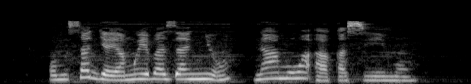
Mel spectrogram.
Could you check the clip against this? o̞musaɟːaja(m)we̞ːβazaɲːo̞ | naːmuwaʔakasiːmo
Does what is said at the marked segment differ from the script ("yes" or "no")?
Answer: no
